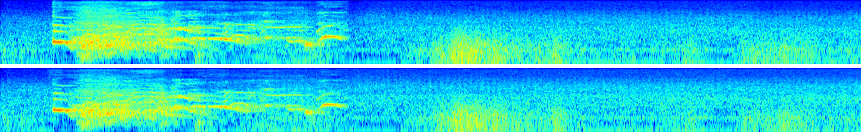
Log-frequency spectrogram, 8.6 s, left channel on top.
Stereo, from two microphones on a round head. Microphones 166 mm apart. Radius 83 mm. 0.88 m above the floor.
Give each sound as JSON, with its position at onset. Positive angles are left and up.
{"t": 0.5, "sound": "a gasp", "side_deg": 25}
